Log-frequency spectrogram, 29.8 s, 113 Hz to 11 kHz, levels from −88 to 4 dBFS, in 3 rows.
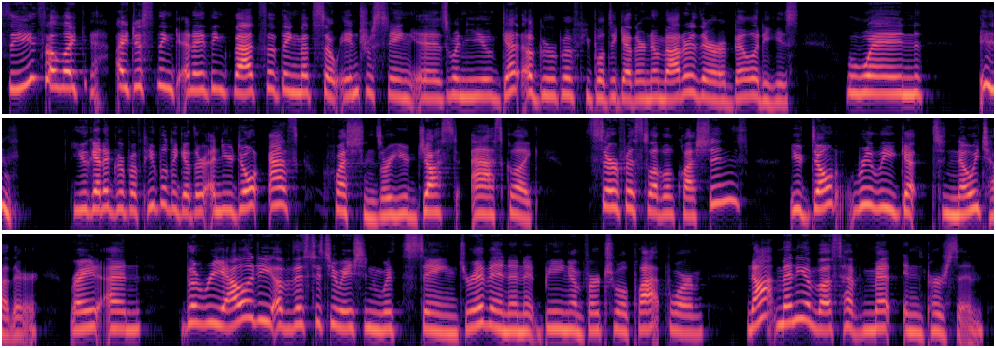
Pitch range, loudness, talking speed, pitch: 225-280 Hz, -27 LUFS, 165 wpm, 245 Hz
